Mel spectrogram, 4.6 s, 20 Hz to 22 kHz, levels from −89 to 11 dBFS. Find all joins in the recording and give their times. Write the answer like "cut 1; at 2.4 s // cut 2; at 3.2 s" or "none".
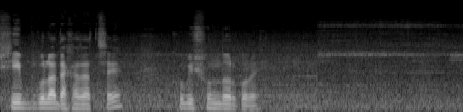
cut 1; at 3.2 s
